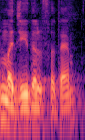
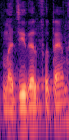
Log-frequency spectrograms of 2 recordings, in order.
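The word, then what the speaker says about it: Majid Al Futtaim: Alfam group basically not Majid Alfam. Majid Alfam is the right pronunciation, but everyone calls it Majidal Futam.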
